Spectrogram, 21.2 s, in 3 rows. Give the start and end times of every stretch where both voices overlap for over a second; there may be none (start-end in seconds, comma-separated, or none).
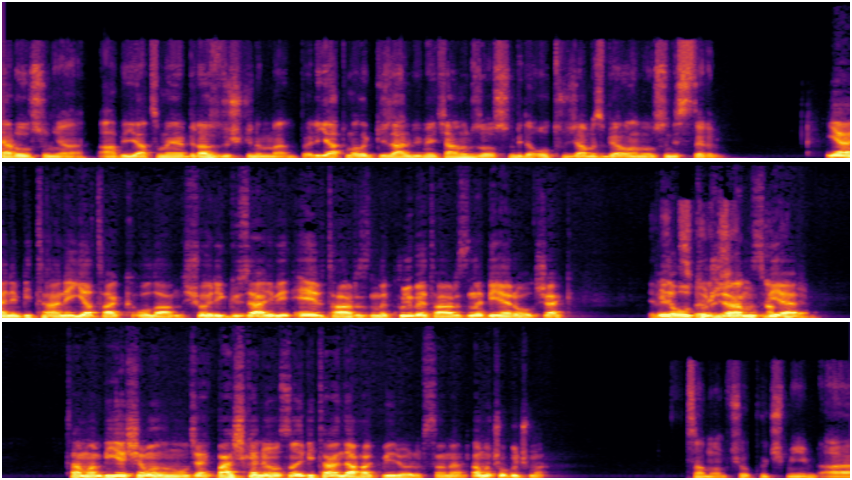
12.5-13.8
